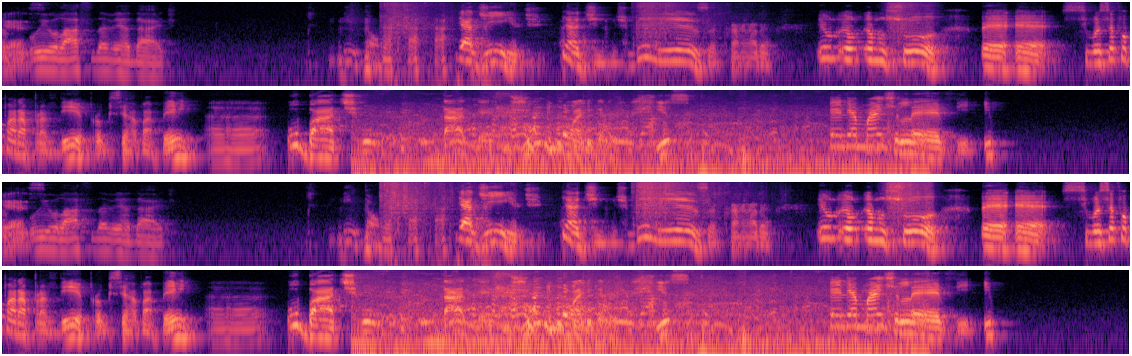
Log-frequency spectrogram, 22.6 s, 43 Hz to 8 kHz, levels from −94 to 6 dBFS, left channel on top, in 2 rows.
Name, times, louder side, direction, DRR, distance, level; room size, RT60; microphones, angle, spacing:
voice 1, 0.0-1.6 3.4-4.5 13.3-13.9 18.6-18.9, left 3 dB, 55° left, 1.4 m, -35 dB
voice 2, 3.4-3.8 4.5-7.7 8.2-13.2 14.1-15.1 15.6-18.2 19.6-21.2, right 3 dB, 30° right, 0.7 m, -23 dB
sound 1, 3.8-5.2 6.3-7.5 8.8-9.3, right 10 dB, 90° right, 1.5 m, -34 dB
Laughter, 14.8-20.6, right 4 dB, 70° right, 0.7 m, -25 dB
13.0 x 12.5 x 4.7 m
head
